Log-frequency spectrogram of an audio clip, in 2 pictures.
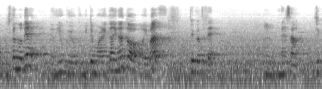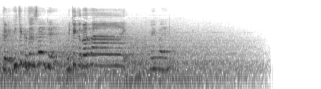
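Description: A second young woman speaks cheerfully close by.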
